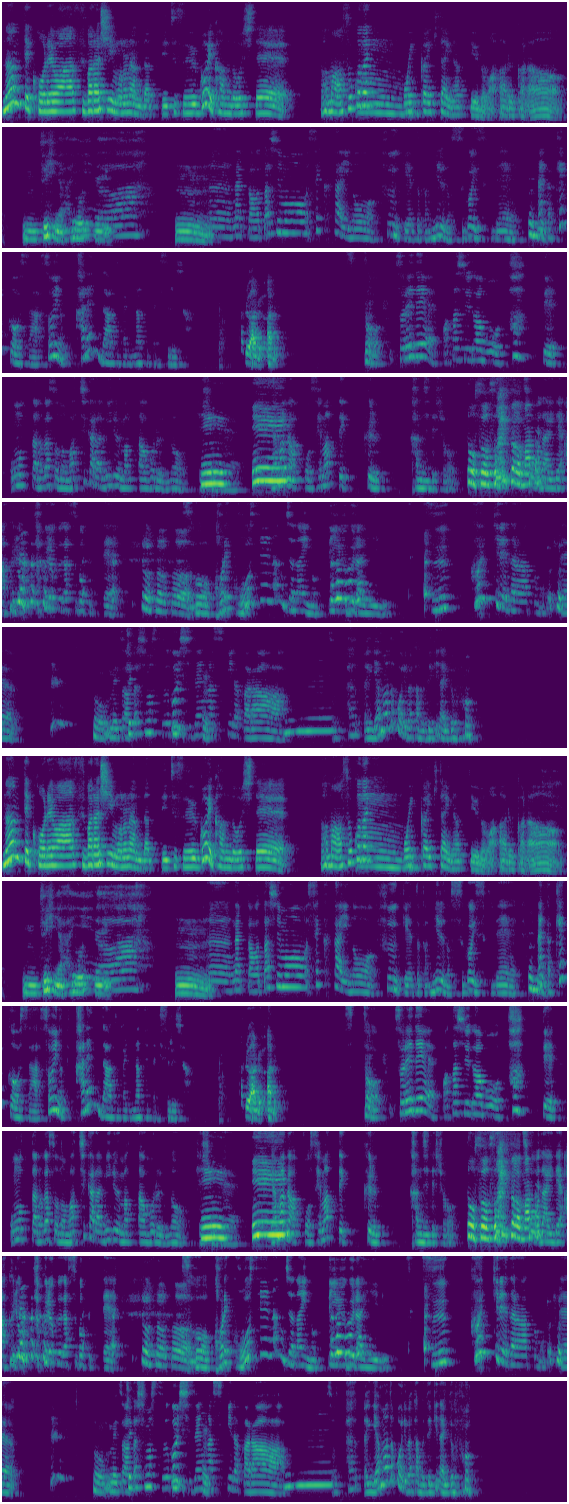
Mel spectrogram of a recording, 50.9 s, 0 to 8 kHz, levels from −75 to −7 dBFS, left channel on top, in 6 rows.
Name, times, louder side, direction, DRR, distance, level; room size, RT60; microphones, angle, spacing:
voice 1, 0.0-4.3 4.8-5.5 6.0-8.4 8.8-10.1 11.1-11.6 14.3-14.4 16.4-16.6 20.6-21.1 22.4-22.5 28.4-28.8 29.2-29.8 32.4-33.5 34.1-34.5 36.0-36.8 38.8-39.3 40.2-40.3 42.2-42.3 43.1-43.3 43.7-44.3 45.4-45.5 46.6-47.4, right 2 dB, 20° right, 5 dB, 0.4 m, -29 dB
voice 2, 5.3-6.3 8.1-8.4 9.1-10.7 11.5-16.2 16.5-19.8 22.1-24.8 25.1-25.3 25.5-29.0 29.5-31.1 31.6-32.2 33.3-36.1 36.6-39.7 40.3-40.6 40.9-42.6 44.1-46.6 47.3-49.4, right 5 dB, 85° right, 7 dB, 0.6 m, -39 dB
4.8 x 3.2 x 2.8 m, 0.38 s
head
